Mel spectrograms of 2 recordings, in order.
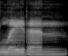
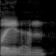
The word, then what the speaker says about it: Ladon: It's Ladon. I know a lot of people confused. It's pronounced Ladon.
